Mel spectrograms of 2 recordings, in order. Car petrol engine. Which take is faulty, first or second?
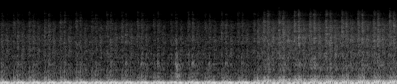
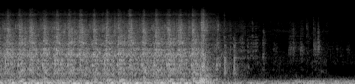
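second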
